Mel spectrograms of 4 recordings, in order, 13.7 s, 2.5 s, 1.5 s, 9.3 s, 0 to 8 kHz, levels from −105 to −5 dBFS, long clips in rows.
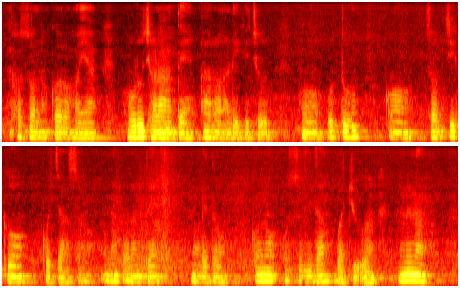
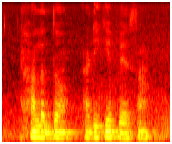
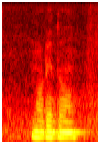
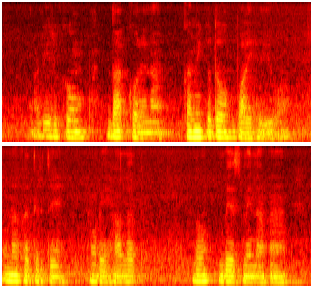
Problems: none marked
